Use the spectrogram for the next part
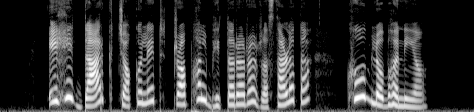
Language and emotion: Odia, happy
